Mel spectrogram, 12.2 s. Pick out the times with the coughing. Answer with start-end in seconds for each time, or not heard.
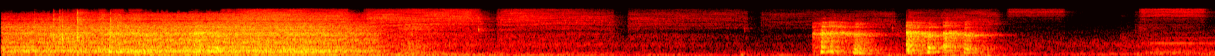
0.9-2.2, 8.1-9.8.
